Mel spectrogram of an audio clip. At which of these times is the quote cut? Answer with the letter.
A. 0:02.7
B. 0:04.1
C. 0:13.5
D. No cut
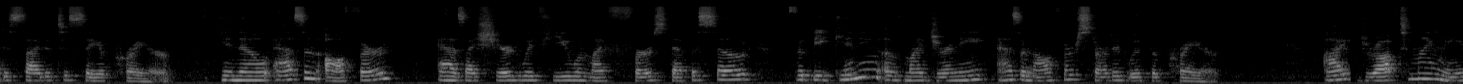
C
